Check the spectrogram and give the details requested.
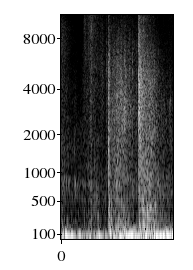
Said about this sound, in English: That was a nicely timed cannon that destroyed that wall.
